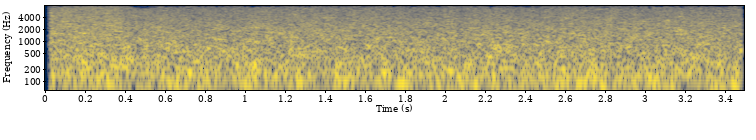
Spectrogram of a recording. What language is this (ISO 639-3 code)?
urd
